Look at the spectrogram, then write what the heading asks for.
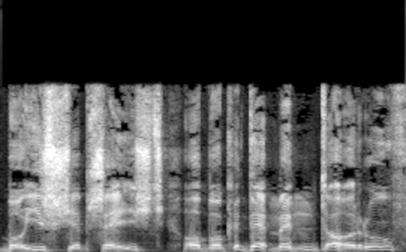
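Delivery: taunting shout. A boy standing in a queue calls out to a classmate staying behind, shouted. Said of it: "krzyknął Malfoy".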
